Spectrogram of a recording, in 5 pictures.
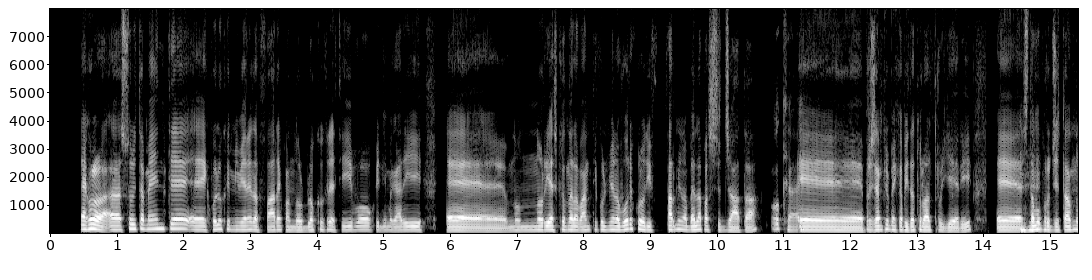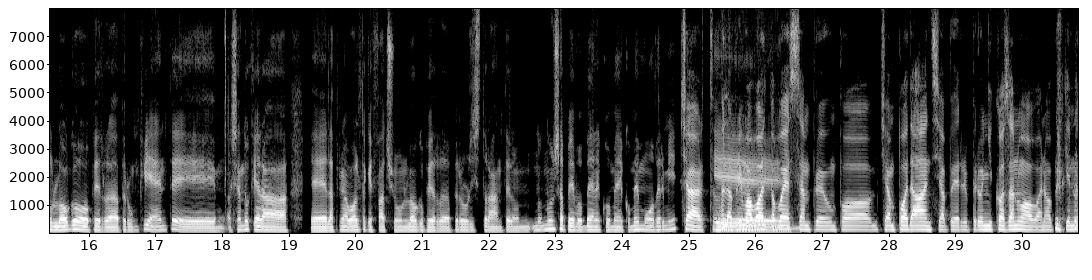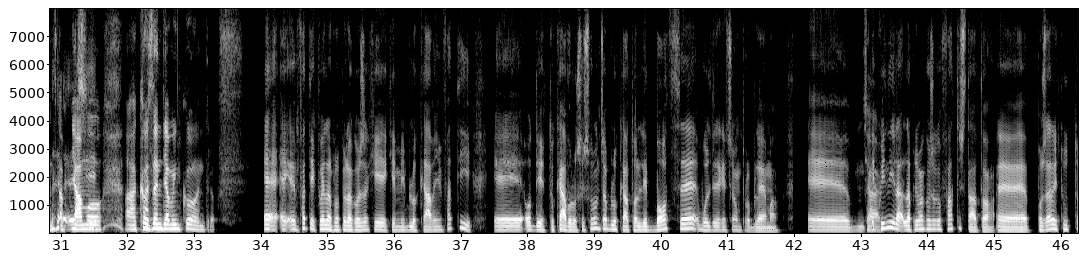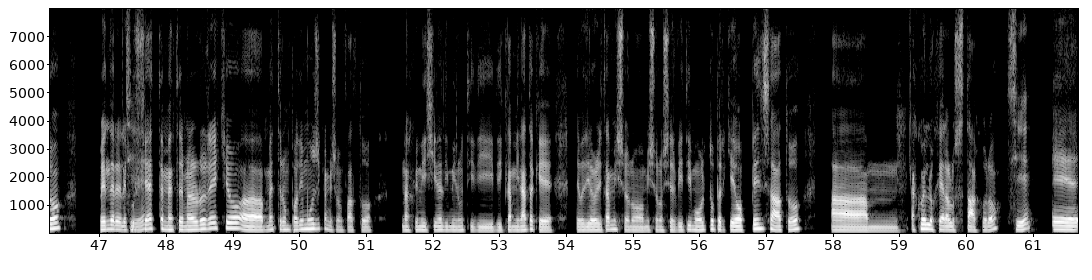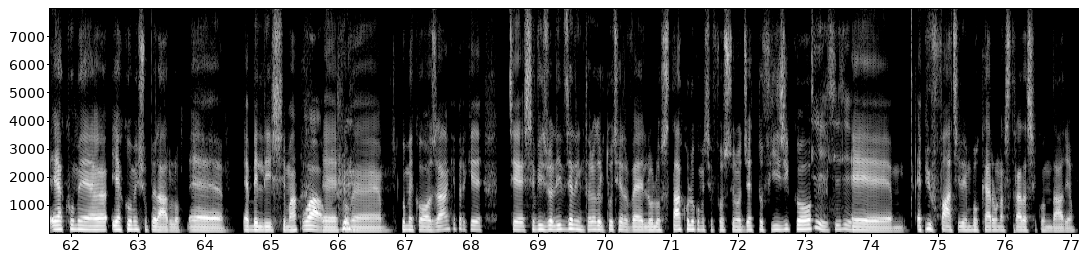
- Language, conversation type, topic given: Italian, podcast, Come superi il blocco creativo quando ti fermi, sai?
- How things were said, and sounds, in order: "allora" said as "alloa"; chuckle; laughing while speaking: "Eh sì"; laughing while speaking: "a cosa andiamo incontro"; "proprio" said as "propio"; tapping; chuckle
